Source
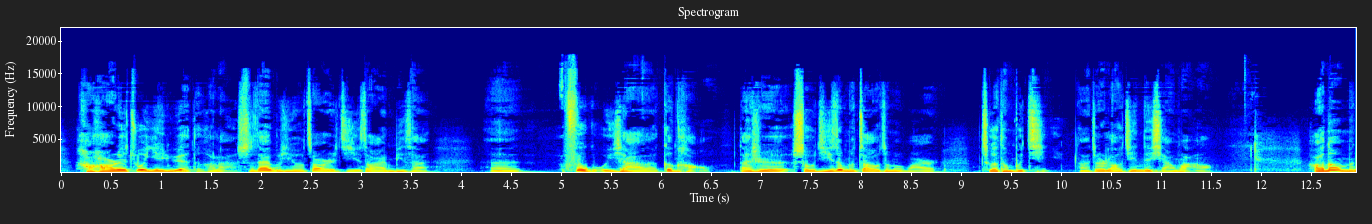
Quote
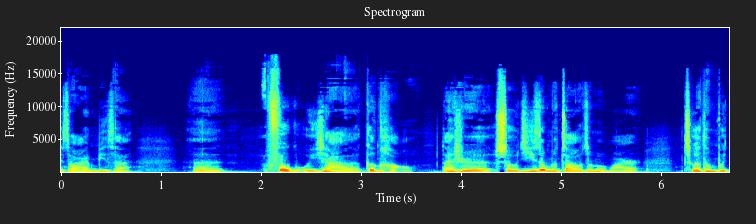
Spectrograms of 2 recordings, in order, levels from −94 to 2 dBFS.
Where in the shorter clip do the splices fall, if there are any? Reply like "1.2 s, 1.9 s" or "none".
none

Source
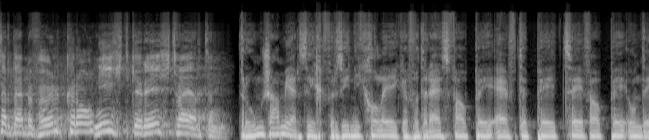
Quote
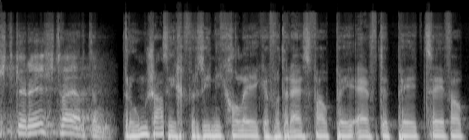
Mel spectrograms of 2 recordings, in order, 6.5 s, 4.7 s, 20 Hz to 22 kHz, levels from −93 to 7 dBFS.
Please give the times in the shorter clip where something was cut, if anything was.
1.6 s

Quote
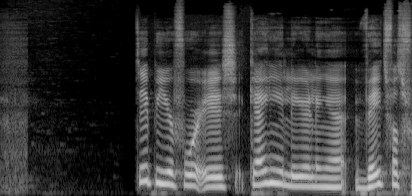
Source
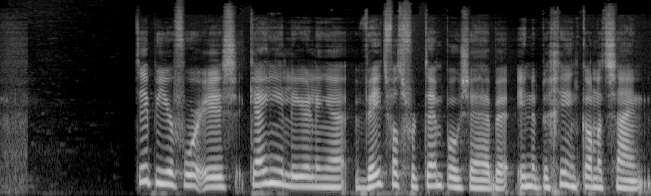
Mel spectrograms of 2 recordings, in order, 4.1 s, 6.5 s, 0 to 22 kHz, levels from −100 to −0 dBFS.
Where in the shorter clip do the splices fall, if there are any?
none

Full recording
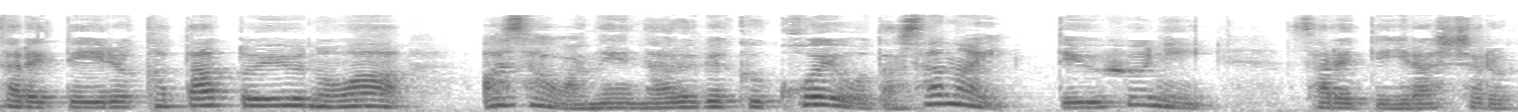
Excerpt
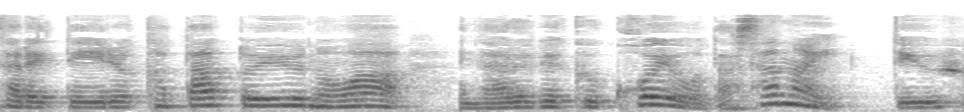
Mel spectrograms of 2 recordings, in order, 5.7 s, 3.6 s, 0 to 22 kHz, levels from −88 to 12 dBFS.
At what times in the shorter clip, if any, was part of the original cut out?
1.7 s

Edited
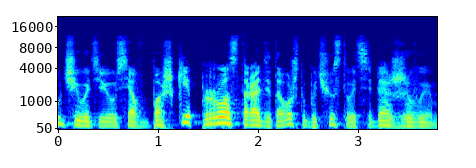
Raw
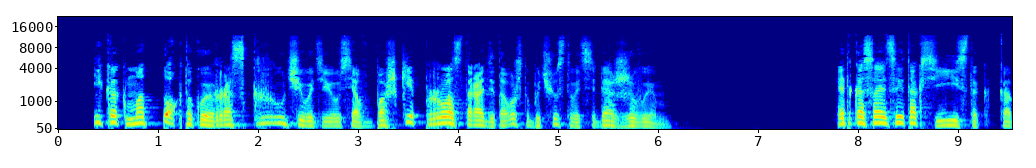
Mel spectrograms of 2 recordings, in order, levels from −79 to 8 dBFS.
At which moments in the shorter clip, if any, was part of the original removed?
none

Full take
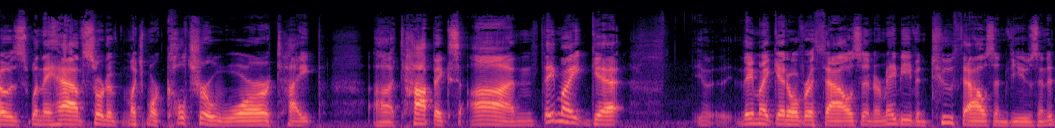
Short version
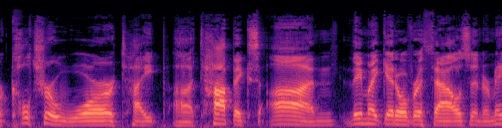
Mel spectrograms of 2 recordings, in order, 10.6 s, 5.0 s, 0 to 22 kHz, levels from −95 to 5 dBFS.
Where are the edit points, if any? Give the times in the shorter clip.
1.7 s, 3.4 s

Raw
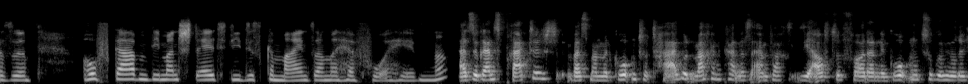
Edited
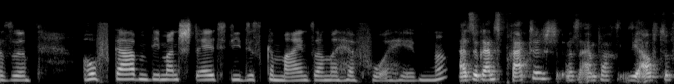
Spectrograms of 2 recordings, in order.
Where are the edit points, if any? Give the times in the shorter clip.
5.7 s

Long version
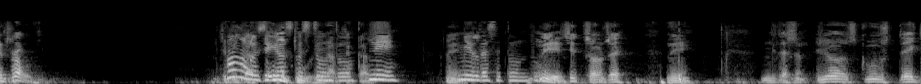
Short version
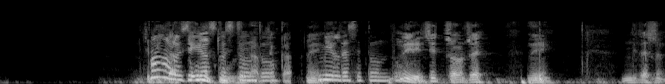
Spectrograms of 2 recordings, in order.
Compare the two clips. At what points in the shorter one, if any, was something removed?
2.9 s

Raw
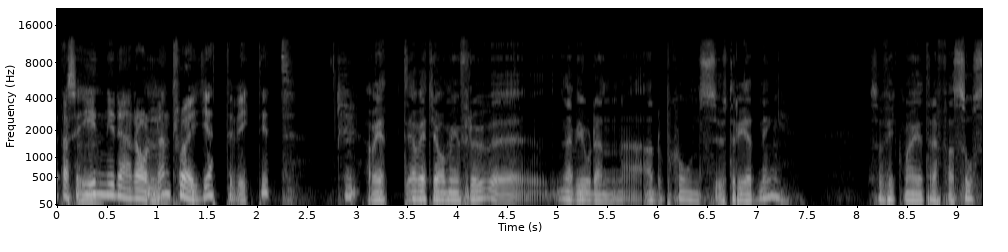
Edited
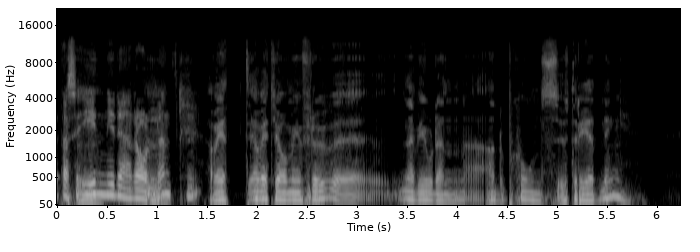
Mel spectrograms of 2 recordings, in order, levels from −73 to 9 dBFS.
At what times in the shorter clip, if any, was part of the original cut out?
1.1 s

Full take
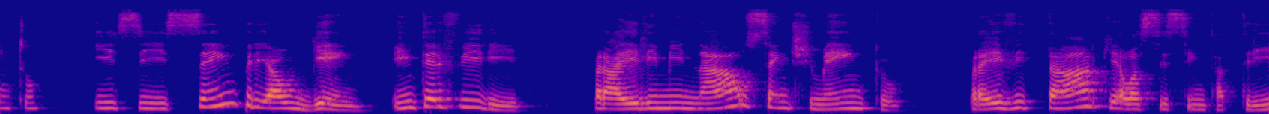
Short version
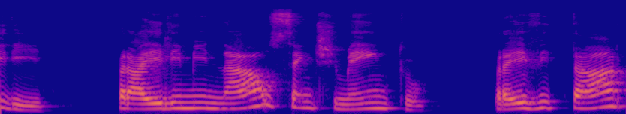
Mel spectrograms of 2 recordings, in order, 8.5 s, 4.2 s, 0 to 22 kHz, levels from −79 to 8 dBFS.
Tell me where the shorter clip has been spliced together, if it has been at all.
none

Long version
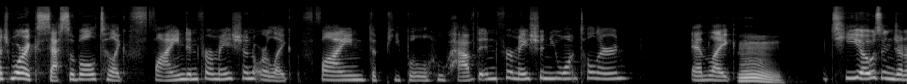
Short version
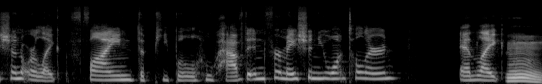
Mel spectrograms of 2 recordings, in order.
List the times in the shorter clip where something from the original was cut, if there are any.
none

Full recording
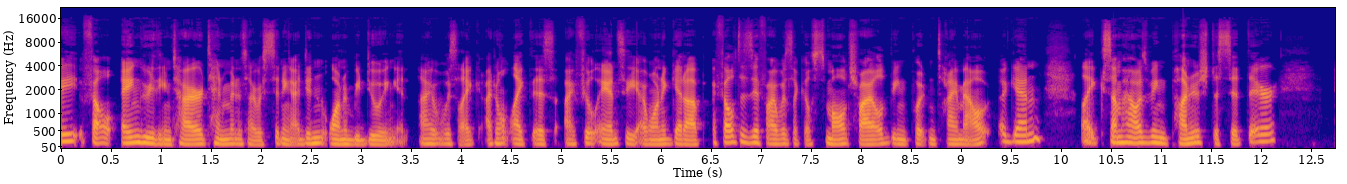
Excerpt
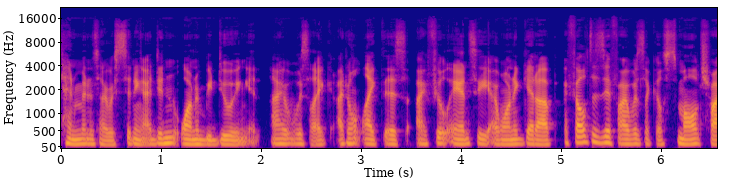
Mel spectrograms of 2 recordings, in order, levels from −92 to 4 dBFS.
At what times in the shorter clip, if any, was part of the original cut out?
none

